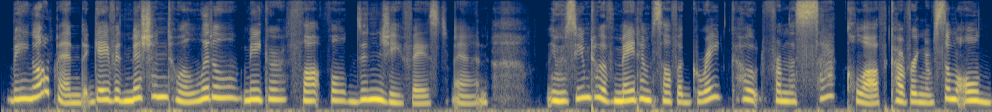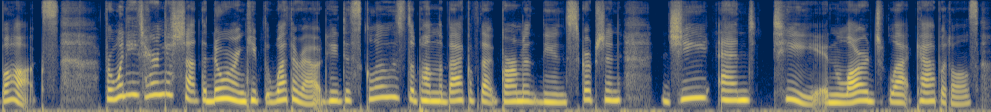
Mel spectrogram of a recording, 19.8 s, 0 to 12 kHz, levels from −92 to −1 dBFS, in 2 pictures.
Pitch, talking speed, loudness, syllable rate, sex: 255 Hz, 180 wpm, -16 LUFS, 4.9 syllables/s, female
